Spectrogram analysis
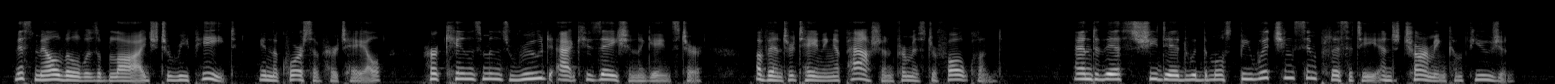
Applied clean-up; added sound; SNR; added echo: none; none; none; none.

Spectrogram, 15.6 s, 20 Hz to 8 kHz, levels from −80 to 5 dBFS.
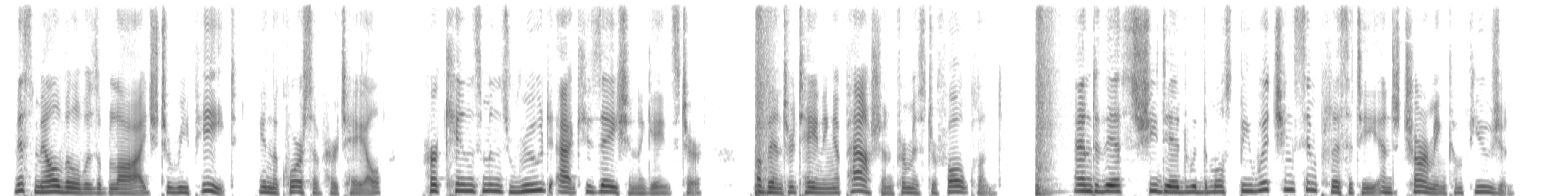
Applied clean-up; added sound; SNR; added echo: classical method spectral subtraction.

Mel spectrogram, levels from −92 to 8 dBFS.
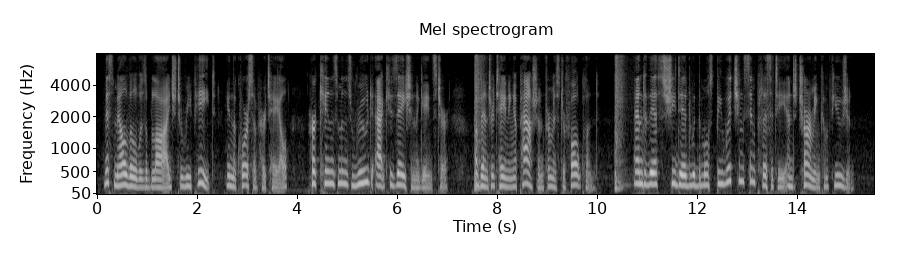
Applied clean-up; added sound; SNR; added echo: none; Snare drum; 12 dB; none.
